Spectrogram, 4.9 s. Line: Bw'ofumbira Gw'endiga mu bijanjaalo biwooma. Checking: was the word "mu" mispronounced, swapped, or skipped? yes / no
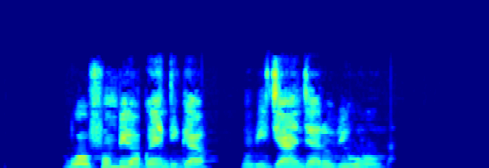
no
